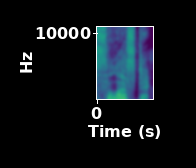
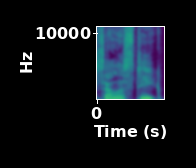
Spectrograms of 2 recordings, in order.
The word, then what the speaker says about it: Celestiq: Oh no, it's the Celestic. Celestic. Okay. I've been saying Celestique, but I've now been told it's actually Celestic, which means this one, their Blazer, is the Optic.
